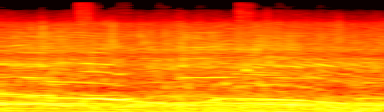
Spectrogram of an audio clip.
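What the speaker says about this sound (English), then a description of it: "Multiple animals vocalizing on top of one another in a noisy environment." Several underwater animals, whale-like, call over one another in a noisy field recording, with long overlapping tonal moans and sweeps set against a constant wash of water noise.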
